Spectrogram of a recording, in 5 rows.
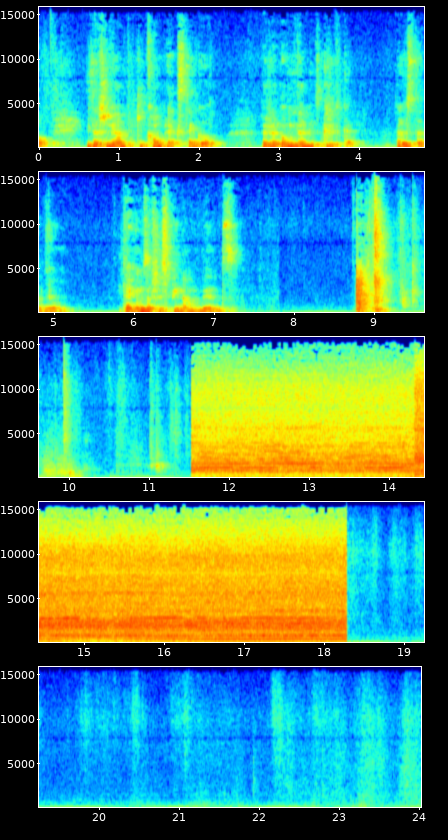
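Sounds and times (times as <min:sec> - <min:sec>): hot-air brush blowing: 0:11.6 - 0:18.3.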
